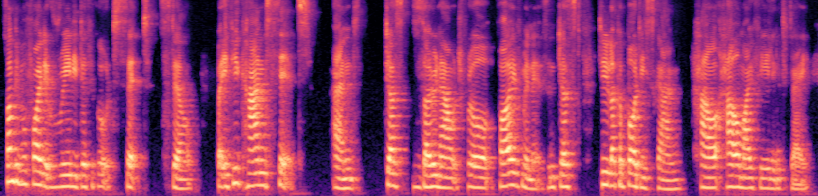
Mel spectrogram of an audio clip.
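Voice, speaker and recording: A woman's voice: sits low, unhurried. A woman health coach giving casual advice as an interview guest, chatty and full of "like" and "you know". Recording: roomy echo.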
